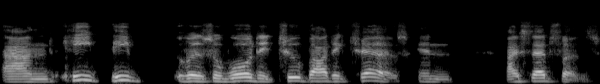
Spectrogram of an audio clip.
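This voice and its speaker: A man's voice: mid-range voice, takes it slowly, no room sound. A man from England casually recalling things on a muffled, dry video call. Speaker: panel participant. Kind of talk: casual recollection.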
